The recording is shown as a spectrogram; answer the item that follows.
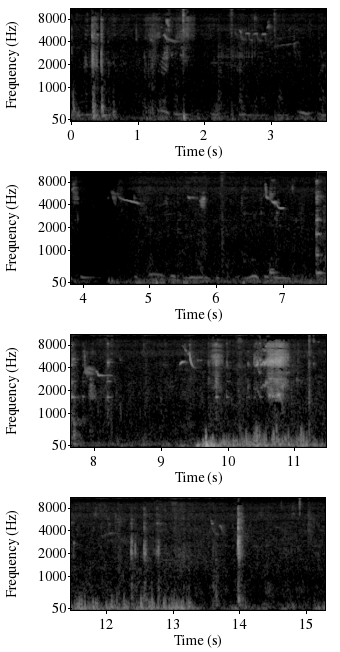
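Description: Small birds chirping in short, thin calls, over faint distant voices. About ten seconds in, a loud low rumble starts suddenly and lasts about four seconds before dying away.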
